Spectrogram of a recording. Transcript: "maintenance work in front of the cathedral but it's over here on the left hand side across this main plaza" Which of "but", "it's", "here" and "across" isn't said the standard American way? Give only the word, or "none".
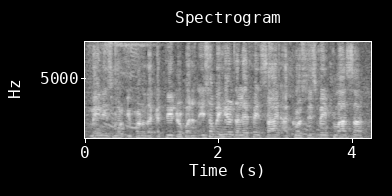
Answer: across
